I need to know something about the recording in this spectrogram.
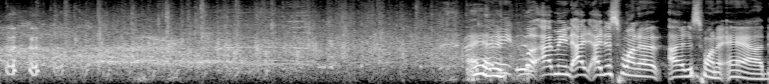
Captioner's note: applause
